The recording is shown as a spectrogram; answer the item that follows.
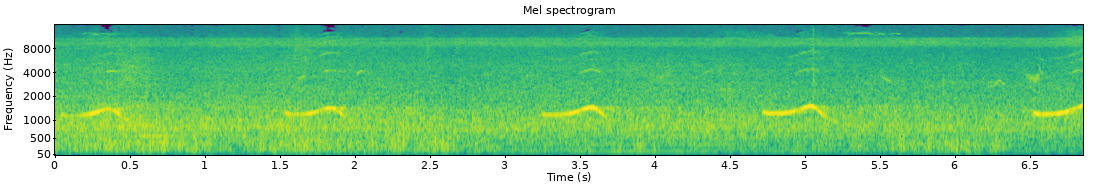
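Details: A lone otter calls at dusk, 6:54 pm, on Pandan River in Singapore, 28 December 2021: clear arched whistles repeat every second or so, five in all, above constant wind-like rushing noise.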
